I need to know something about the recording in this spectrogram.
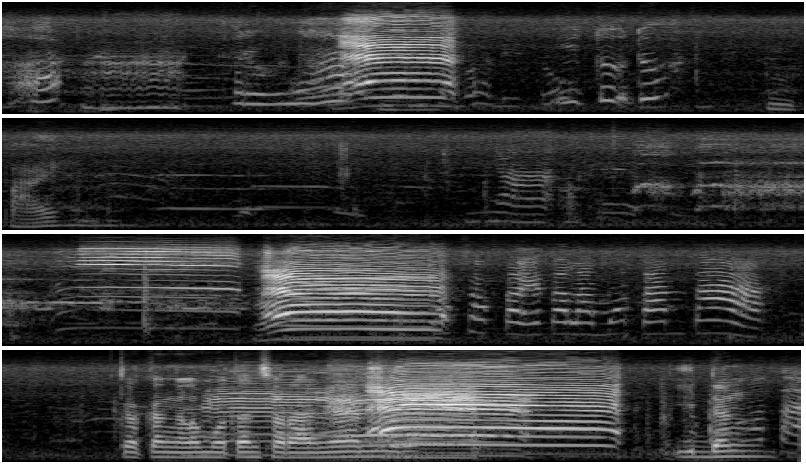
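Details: Garut sheep ewe delivering triplets: a short bleat early on, then a pair of strong trembling bleats midway and a long, loud, wavering bleat near the end, with quieter noises and faint talk between.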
